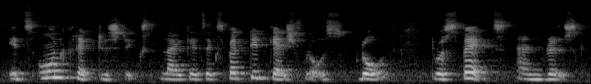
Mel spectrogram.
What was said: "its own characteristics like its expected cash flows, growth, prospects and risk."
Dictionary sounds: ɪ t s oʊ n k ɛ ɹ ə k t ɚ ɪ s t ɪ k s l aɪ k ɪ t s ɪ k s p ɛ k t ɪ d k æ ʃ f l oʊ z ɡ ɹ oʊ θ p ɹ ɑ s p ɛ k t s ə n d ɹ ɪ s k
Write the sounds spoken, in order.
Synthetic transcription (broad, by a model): ɪ t s oʊ n k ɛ ɹ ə k t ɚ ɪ s t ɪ k s l aɪ k ɪ t s ɪ k s p ɛ k t ɪ d k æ ʃ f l oʊ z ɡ ɹ oʊ t p ɹ ɑ s p ɛ k t s ə n d ɹ ɪ s k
